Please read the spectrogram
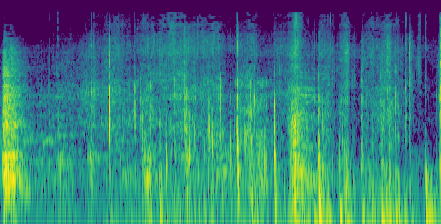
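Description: Paper bubble mailer being handled on a wooden table: a sharp crinkle at the start, then irregular crackling and rustling of the padded envelope.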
